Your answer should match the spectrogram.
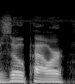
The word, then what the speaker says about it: ZOUPW: And so yeah, I'm very impressed with this Zop Power. Even though it's spelled Z U PW, it's sp it stands for Zo Power.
